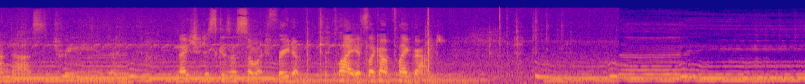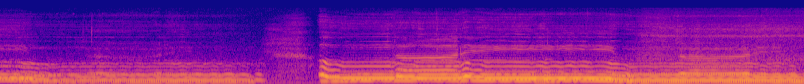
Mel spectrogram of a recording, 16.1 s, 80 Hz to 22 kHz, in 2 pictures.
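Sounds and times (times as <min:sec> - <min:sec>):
women humming in harmony: 0:00.0 - 0:10.7.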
